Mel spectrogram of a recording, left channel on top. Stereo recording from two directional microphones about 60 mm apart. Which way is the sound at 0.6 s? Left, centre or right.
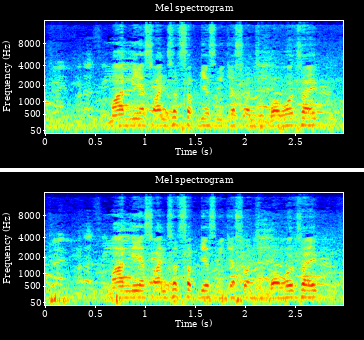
Right.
